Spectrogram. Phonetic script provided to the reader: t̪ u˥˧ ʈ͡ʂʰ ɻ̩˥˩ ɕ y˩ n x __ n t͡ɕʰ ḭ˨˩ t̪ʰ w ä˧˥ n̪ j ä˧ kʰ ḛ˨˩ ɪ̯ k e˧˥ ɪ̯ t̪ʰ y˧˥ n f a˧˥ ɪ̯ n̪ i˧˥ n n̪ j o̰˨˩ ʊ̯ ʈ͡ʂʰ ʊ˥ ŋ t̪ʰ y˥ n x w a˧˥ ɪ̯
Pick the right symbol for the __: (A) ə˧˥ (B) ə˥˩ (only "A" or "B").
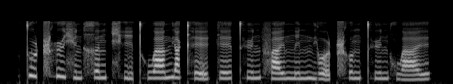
A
